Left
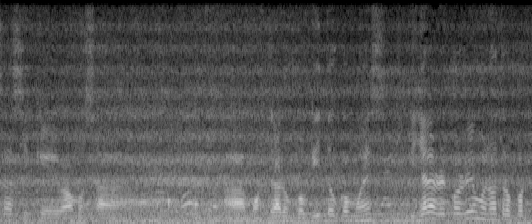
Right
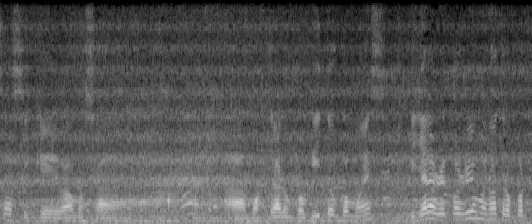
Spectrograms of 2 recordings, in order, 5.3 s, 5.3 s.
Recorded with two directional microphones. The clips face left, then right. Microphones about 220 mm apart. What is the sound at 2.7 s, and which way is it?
Speech, 5° right (ahead or behind).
